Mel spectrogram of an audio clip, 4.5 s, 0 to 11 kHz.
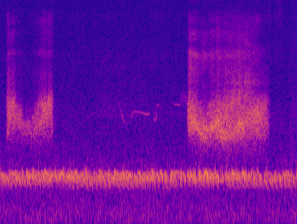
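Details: Black grouse displaying at a lek on a bog, Mykland, May 2022, with twelve cocks and two hens present that morning. Continuous rolling bubbling carries two long, loud, airy hisses, one at the start and one after a pause.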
